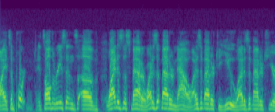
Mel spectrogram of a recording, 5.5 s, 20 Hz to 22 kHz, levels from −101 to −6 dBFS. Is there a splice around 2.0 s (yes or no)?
yes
